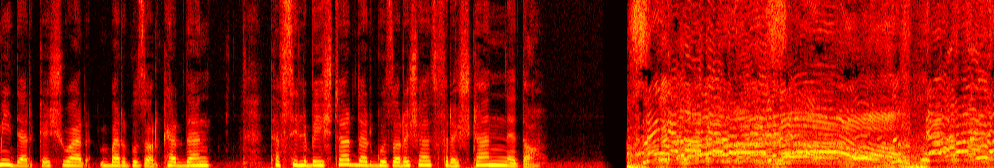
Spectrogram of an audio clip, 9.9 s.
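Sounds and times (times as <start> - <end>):
speech: 0.1 - 5.5
Afghan children chanting slogans at an Independence Day celebration in Kabul: 6.4 - 9.9.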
